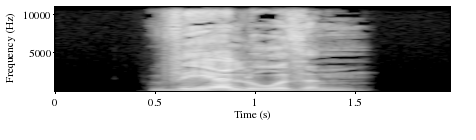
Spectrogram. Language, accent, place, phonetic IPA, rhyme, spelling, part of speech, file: German, Germany, Berlin, [ˈveːɐ̯loːzn̩], -eːɐ̯loːzn̩, wehrlosen, adjective, De-wehrlosen.ogg
- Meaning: inflection of wehrlos: 1. strong genitive masculine/neuter singular 2. weak/mixed genitive/dative all-gender singular 3. strong/weak/mixed accusative masculine singular 4. strong dative plural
